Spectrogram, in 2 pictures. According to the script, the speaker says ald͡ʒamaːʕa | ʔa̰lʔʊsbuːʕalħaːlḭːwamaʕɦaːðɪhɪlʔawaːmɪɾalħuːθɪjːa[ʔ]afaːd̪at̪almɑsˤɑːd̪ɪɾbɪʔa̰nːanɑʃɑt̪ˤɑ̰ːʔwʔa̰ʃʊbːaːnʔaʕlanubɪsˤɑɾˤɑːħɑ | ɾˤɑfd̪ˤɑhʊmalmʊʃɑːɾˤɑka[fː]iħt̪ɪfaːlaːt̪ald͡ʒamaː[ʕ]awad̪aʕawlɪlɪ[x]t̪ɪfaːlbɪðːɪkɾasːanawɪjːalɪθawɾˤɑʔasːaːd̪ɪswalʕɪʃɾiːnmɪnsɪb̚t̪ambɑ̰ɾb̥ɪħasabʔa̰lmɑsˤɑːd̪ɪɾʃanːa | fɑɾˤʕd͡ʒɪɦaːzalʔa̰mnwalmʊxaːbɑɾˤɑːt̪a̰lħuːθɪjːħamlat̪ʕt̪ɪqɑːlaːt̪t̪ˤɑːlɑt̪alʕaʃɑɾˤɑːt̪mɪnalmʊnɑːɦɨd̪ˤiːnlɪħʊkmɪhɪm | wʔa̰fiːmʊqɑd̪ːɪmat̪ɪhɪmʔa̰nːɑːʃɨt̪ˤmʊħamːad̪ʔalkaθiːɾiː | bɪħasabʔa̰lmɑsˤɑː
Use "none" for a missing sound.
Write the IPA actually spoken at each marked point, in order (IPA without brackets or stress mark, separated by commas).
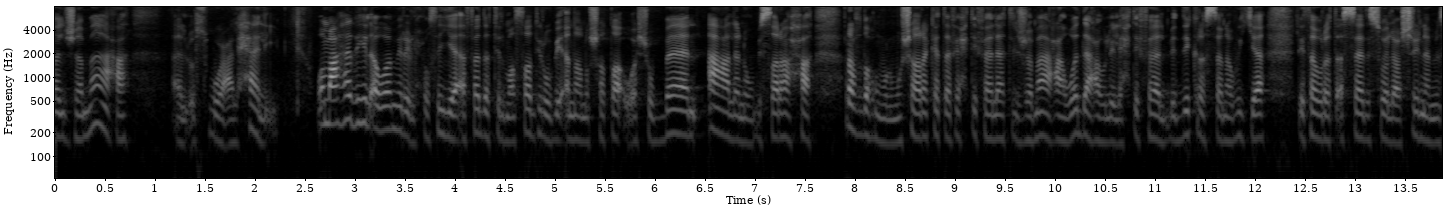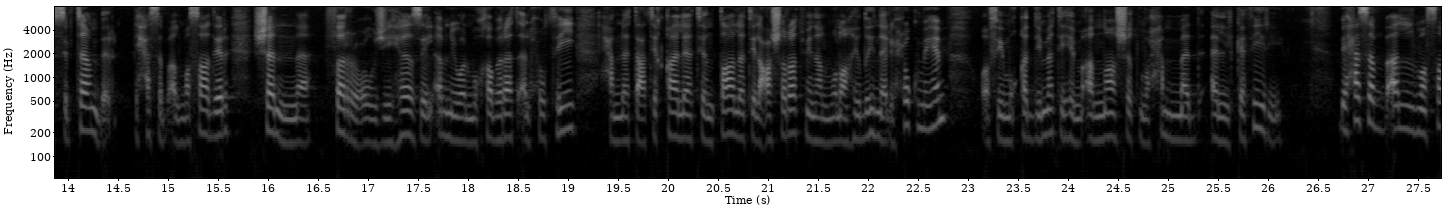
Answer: ʔ, f, ʕ, ħ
